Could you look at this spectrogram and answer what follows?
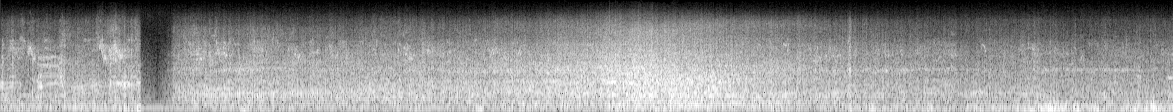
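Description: A passing vehicle: a rushing engine noise that swells to its loudest about six seconds in and then slowly dies away. A brief dropout in the sound about a second and a half in.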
